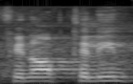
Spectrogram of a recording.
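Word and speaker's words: phenolphthalein: एल ई आई एन फिनोफेनल हैं बहुत सारी चीजें साइलेंट होती है बीच में दूसरा है मिथाइल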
